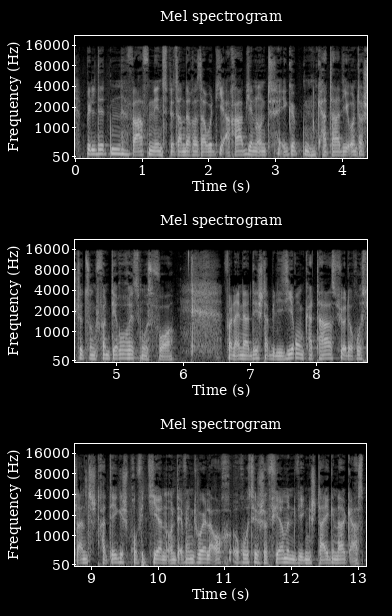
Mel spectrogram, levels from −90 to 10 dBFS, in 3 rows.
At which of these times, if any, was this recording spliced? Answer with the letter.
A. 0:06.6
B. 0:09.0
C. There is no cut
A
